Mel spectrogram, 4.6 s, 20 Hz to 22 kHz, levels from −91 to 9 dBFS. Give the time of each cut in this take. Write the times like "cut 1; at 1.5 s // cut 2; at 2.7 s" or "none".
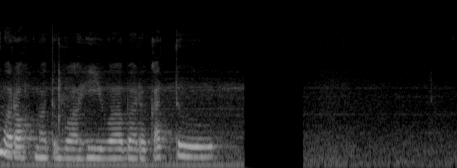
cut 1; at 2.3 s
